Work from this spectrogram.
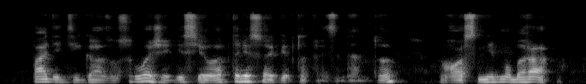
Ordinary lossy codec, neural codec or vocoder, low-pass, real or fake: Opus, 64 kbps; codec, 24 kHz, 1.2 kbps, DualCodec; 10.8 kHz; fake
